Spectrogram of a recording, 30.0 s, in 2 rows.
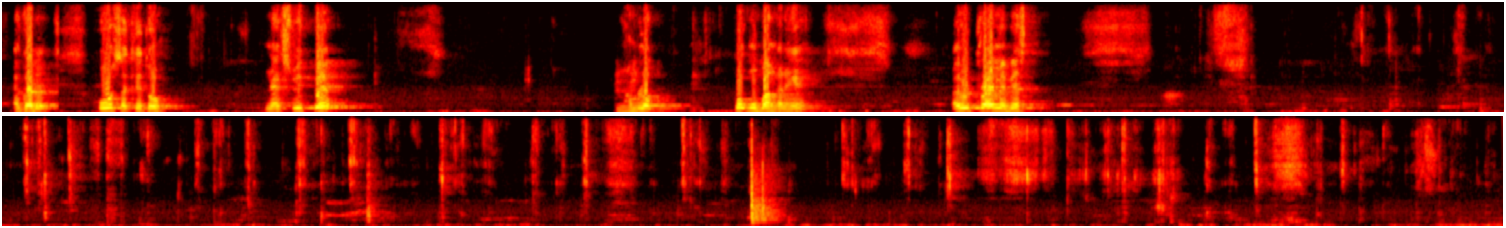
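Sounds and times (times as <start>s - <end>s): chewing and wet mouth clicks: 5.2s - 5.5s, 13.4s - 30.0s.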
